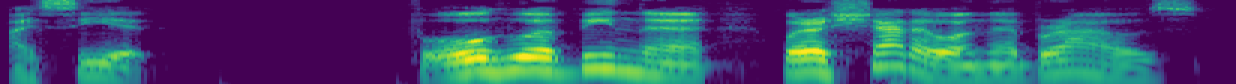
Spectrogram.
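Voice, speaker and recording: A man reading a storybook, voicing a knowing, cautious friend in firm, measured words on a slightly muffled recording. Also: medium pitch, animated, mellow, close to an everyday voice. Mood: knowing, warning. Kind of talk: audiobook storytelling.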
